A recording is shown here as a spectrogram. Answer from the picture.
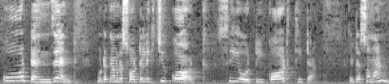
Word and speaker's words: cot: আর এই কট হয়ে যাবে ক্যাট। ঠিক আছে, তো এটা যেন ক্যাটও না হয় আর ওটা যেন টেনও না হয়।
